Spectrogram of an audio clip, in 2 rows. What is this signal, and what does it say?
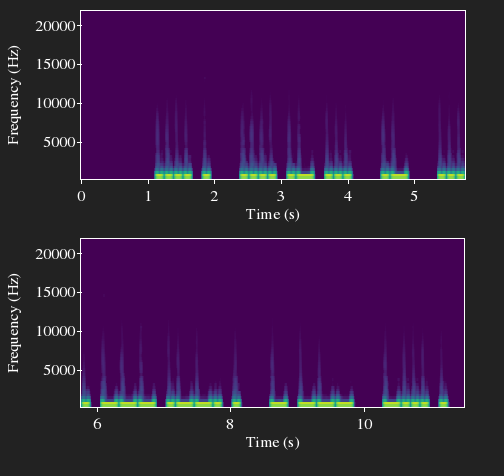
Morse code, heard as a keyed tone, about 17 wpm, 700 Hz. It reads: HE HAS A HOPE TO BE
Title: Sentences from Top 1000 Words - Review Part 6 - 17wpm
